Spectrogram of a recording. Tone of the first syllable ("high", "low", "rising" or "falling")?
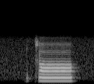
low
